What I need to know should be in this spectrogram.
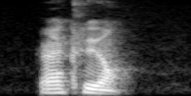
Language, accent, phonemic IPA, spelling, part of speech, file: French, France, /ɛ̃.kly.ɑ̃/, incluant, verb, LL-Q150 (fra)-incluant.wav
- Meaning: present participle of inclure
